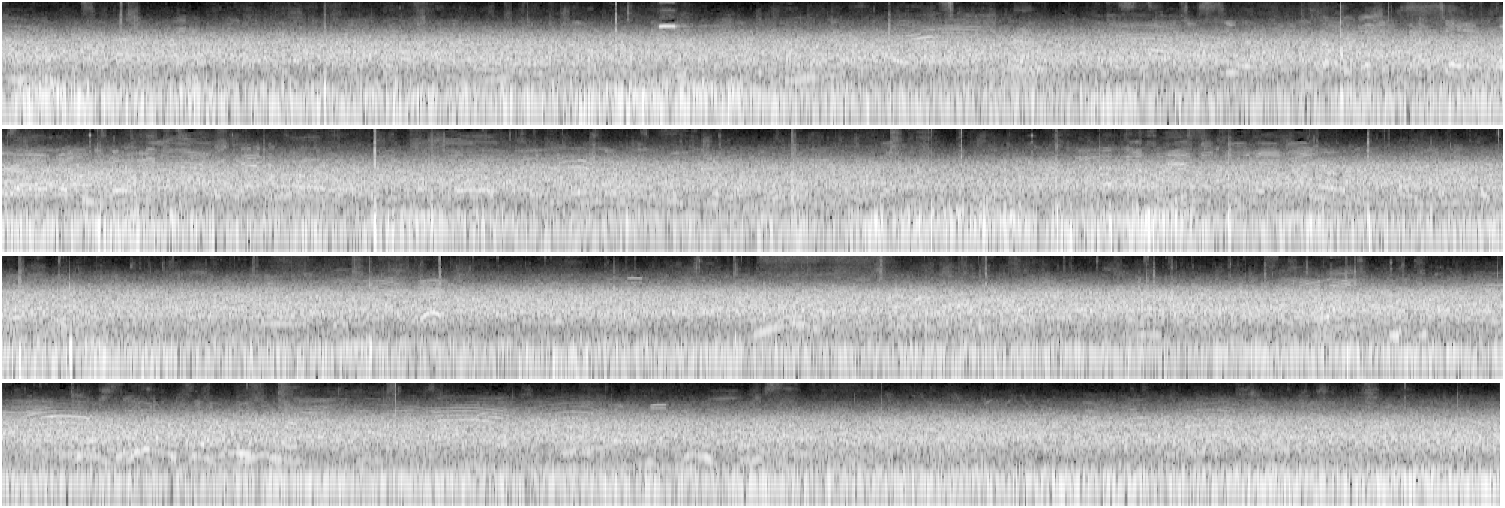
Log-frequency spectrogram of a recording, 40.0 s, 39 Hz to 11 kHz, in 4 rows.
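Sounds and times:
distant chatter of spectators: 0.0 - 40.0.

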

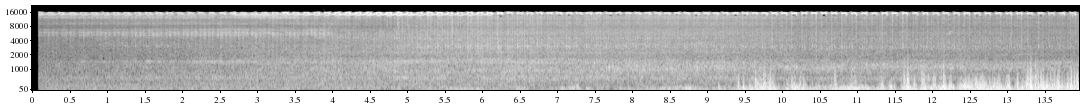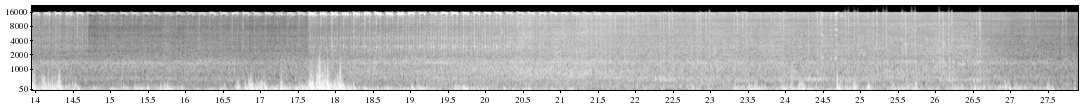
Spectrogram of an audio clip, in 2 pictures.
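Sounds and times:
train rumbling and clicking on track: 0.2 - 27.9
steam locomotive exhaust beat: 1.4 - 27.9.

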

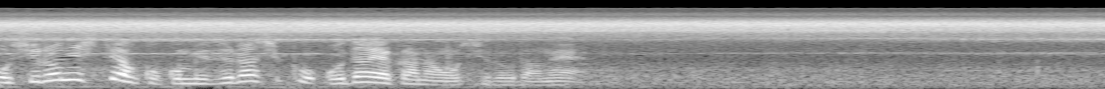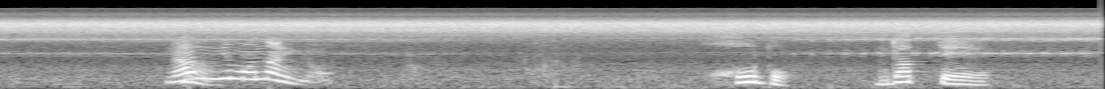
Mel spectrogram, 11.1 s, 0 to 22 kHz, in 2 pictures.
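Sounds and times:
cicadas chorus: 0.0 - 11.0.

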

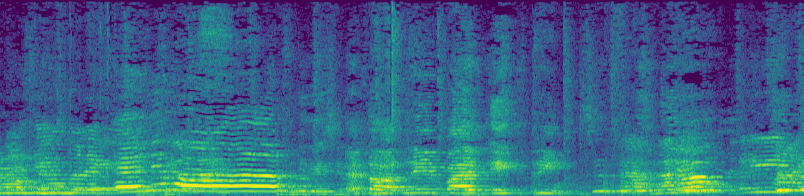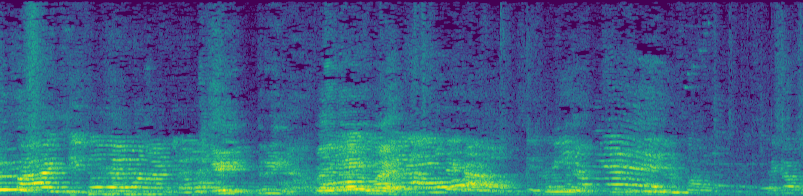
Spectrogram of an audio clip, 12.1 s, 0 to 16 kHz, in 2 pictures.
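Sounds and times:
people talking in a group: 0.0 - 12.0.

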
